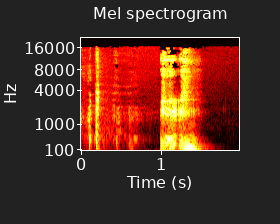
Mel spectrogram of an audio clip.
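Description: Throat clearing to dislodge a piece of pumpkin stuck in the throat: a few soft, short rasping bursts, then one louder and longer rough clearing, heard alone.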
